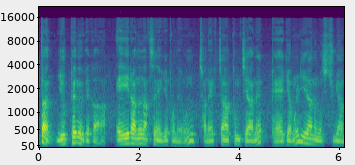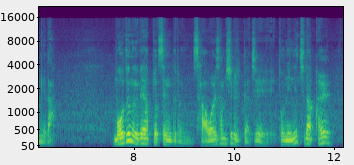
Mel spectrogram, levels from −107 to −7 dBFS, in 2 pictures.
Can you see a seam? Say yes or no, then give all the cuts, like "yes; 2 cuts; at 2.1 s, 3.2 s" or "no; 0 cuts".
no; 0 cuts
